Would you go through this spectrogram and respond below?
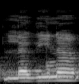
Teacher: لذینہ یا مدہ ہے، ایک الف کے برابر کھینچیں گے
